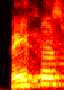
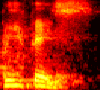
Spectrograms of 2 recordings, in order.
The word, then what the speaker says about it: preface: So this preface means introduction. Now focus on the introduction, in pronunciation of the word. It is not preface, it is preface.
